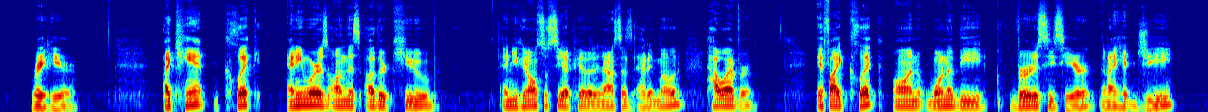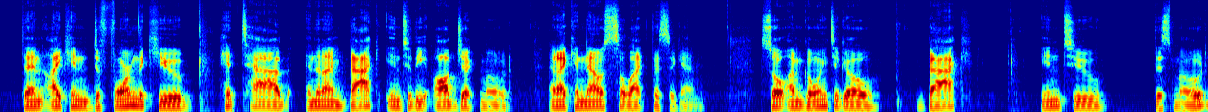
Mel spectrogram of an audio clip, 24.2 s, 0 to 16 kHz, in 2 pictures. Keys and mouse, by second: 1.7 click, 1.8 click, 2.1 click, 2.5 click, 3.0 click, 3.2 click, 3.7 click, 3.9 click, 4.4 click, 4.7 click, 7.5 middle click, 9.9 click, 11.4 g, 14.0 Tab, 14.5-15.8 middle drag, 22.1 Tab, 23.0 middle click.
